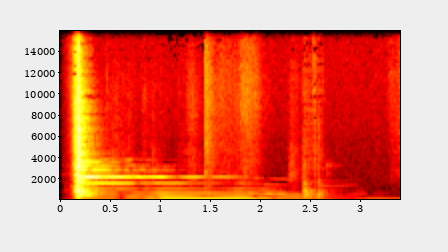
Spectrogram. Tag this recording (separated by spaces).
bell bell-set bell-tone bong ding dong doppler hit impact ping ring shift swipe tone water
